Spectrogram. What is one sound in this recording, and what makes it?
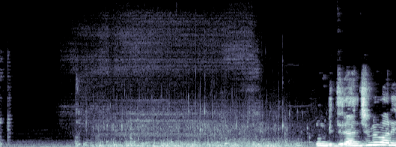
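Air bubbles gurgle and rush underwater.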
